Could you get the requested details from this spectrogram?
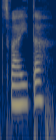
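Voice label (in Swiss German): "zweita", Alsatian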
